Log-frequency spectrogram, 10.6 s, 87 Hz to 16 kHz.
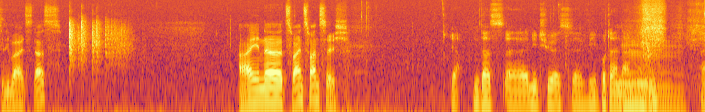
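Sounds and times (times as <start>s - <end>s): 
speech: 0.0s - 1.0s, 3.6s - 5.3s, 6.8s - 10.5s
dice rolled during a tabletop role-playing game: 1.0s - 2.1s.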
